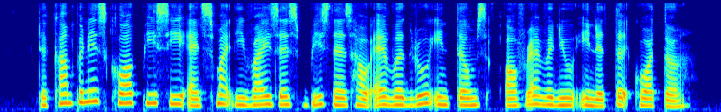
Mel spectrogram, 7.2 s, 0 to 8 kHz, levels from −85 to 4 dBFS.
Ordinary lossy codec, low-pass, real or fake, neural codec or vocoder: MP3, 64 kbps; 7.2 kHz; fake; codec, 16 kHz, 4.8 kbps, FACodec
